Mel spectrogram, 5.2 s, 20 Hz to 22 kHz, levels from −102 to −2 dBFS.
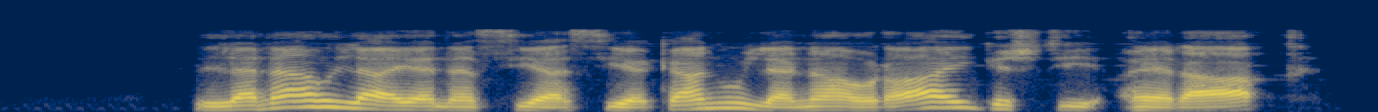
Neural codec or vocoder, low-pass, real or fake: codec, 16 kHz, 2 kbps, FunCodec, trained on LibriTTS, 25 frames a second; 7.2 kHz; fake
